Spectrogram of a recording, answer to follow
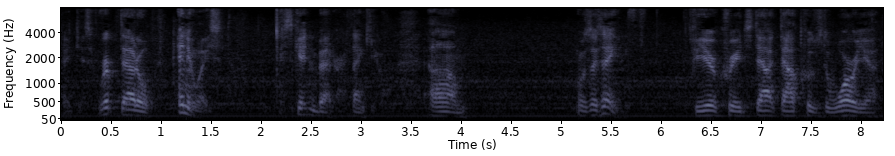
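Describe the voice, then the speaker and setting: A man's voice: mid-range voice, moderate pace, long pauses, slight background noise, poor audio. A man giving a casual motivational talk, rambling and tough-talking, often checking in with "right?". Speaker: motivational speaker.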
